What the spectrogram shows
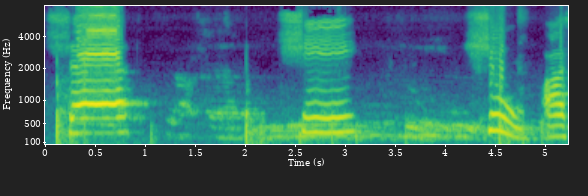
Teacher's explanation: Tafashi bermaksud ni lah hamburan udara. Kalau tak ada hamburan udara ni bukan shin. Dia jadi huruf lain.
